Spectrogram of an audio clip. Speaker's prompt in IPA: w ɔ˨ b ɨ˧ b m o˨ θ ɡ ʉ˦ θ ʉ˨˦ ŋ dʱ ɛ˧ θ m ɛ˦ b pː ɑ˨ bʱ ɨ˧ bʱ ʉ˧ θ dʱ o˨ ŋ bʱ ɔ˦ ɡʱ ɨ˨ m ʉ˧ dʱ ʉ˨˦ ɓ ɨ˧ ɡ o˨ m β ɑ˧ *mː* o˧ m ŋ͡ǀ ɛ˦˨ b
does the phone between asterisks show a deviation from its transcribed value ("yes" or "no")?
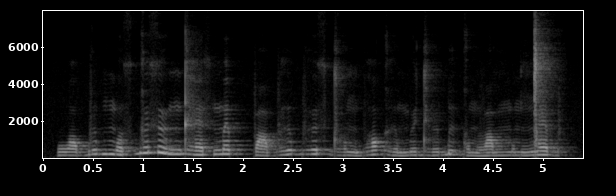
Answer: no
